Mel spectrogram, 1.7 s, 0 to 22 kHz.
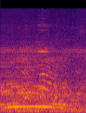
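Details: Improved-breed Indian bull at the Chaubaria cattle market, Manda upazila, Naogaon district, recorded 21 September 2018: a single steady, flat, low moo lasting about one second, amid constant crowd chatter and market noise.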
